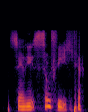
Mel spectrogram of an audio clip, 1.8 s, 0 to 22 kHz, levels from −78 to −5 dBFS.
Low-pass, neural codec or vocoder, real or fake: 7.2 kHz; codec, 16 kHz, 0.5 kbps, FreqCodec, larger model; fake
